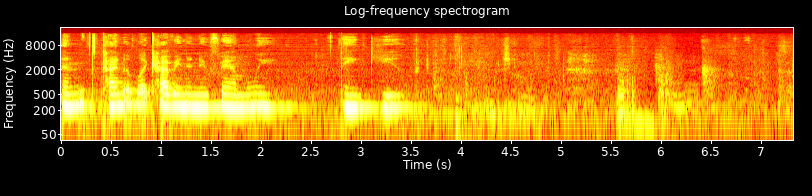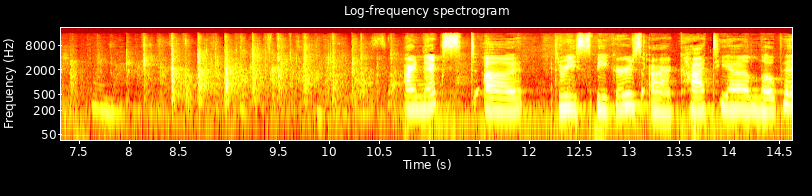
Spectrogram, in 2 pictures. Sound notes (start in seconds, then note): 6.4 applause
